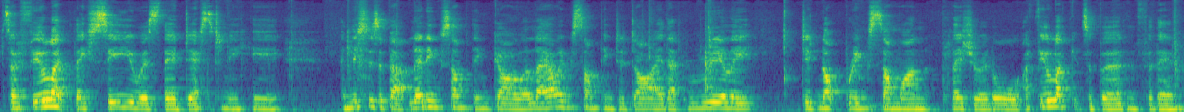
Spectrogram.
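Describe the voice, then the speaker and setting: A woman giving a mystical tarot horoscope reading, speaking in an intuitive, musing way with pauses as she works through the cards. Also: fairly low pitch, steady tone. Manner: intuitive, musing, pausing as cards are turned. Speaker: tarot reader. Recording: roomy echo, faint background noise.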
